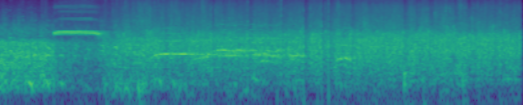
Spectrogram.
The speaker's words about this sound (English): Well, Tony Hawk's a lovely line, and as the whistle went, got another point.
